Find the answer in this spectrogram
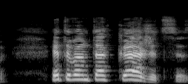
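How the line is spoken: Laughing. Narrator (Russian): засмеялась Катерина Александровна

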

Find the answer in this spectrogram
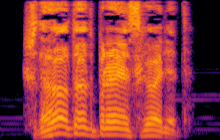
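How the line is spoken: Gruff bark. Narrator (Russian): рявкнул он

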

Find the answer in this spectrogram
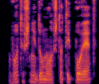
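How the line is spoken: Whisper. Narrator (Russian): шепнула Рику Джулия

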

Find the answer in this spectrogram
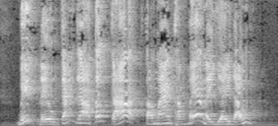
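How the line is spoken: Loud shout. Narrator (Vietnamese): Sư diện quái ma nhảy bổ tới quát lớn

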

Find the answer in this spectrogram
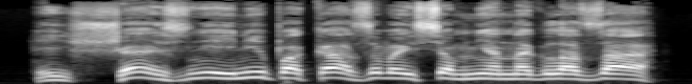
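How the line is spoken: Hissing. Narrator (Russian): прошипел он

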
